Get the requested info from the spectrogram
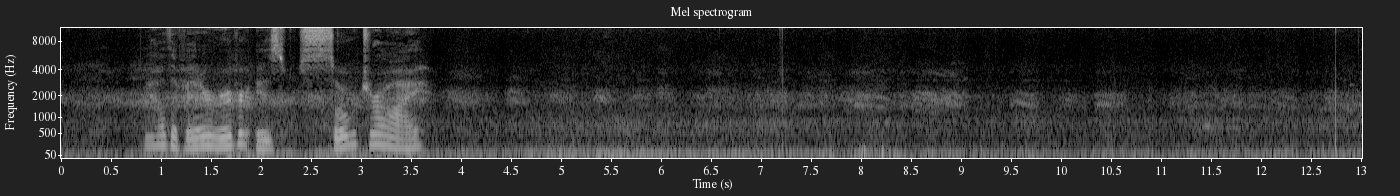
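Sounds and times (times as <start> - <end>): faint bird calls: 0.0 - 13.0
low rumble: 3.6 - 13.0.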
